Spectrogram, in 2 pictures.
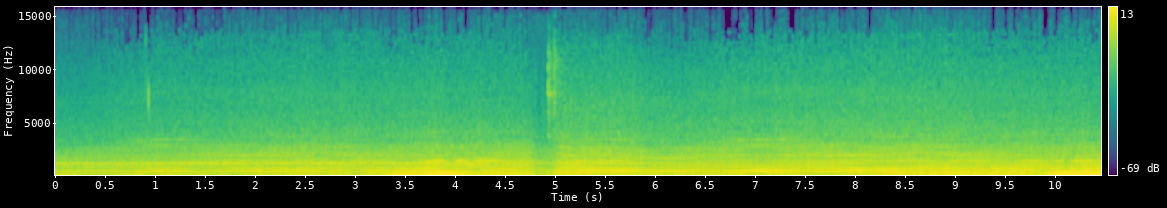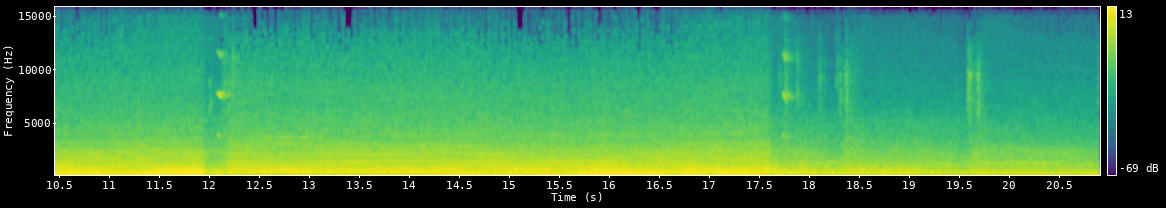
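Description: Jaguar D-type race car at Goodwood, its engine roaring loud and close from the cockpit, pitch rising and falling through gear changes, with brief sharp breaks at shifts and no talking.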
